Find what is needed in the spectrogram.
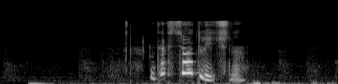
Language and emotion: Russian, positive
